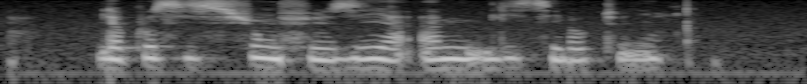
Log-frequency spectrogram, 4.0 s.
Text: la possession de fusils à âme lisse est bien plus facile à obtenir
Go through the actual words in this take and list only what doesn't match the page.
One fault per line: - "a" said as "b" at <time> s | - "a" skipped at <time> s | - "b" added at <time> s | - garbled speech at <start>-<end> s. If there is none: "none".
- "de" skipped at 1.4 s
- "bien plus facile" skipped at 2.8 s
